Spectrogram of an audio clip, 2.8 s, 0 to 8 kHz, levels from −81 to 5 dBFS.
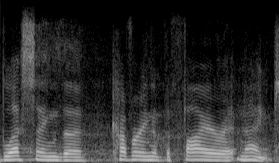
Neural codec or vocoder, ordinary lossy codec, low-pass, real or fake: autoencoder, 48 kHz, 32 numbers a frame, DAC-VAE, trained on Japanese speech; Opus, 16 kbps; 7.2 kHz; fake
